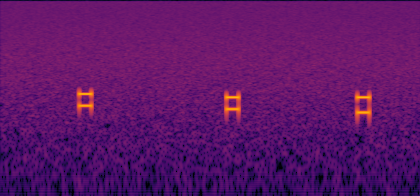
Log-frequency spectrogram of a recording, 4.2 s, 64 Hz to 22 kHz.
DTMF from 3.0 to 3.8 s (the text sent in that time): 4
